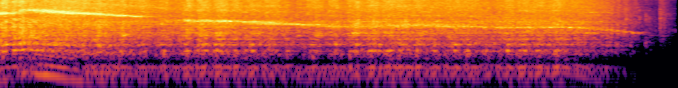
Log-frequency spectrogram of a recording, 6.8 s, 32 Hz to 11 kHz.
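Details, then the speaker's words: Nissan Sentra with GA16DET turbo engine, first start after head gasket replacement: catches and runs fairly evenly with a falling rev sweep before shutting off, no knocking; ran decently for a few seconds, timing seemed on point. "Bargain. She runs. Yep. So the car ran pretty decent, it seemed like."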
